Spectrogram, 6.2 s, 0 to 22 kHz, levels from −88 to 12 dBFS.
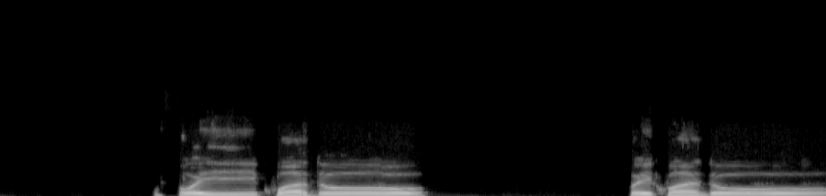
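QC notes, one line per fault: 2.34–2.86 s, drift correction step: the speech suddenly plays about 5.7% fast and rises nearly a semitone, roughly 96 cents, then snaps back. Speed and pitch shift together. This is likely clock-matching software stepping up its playback rate to drain its buffer.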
